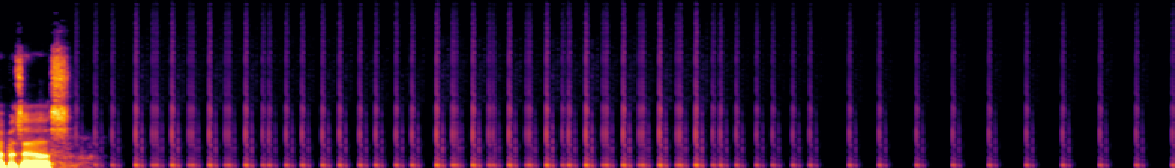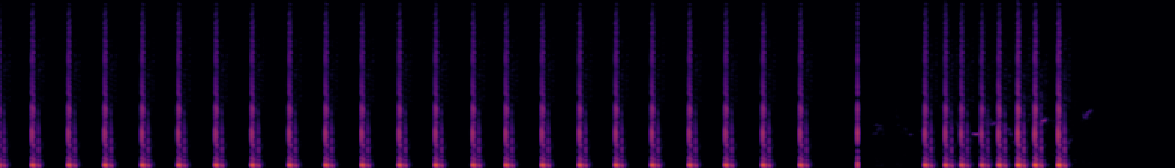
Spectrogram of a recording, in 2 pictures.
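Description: Light cartoon footsteps patter quickly in a steady rhythm.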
